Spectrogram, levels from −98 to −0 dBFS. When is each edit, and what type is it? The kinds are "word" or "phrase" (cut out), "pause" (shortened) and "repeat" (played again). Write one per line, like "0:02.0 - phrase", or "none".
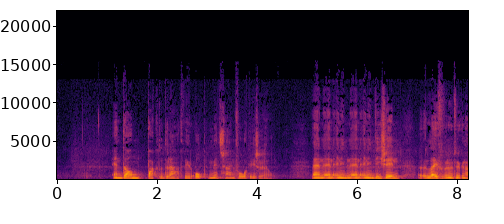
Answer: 0:02.0 - word
0:05.8 - repeat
